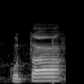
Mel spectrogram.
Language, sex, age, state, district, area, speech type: Punjabi, male, 60+, Punjab, Rupnagar, rural, read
